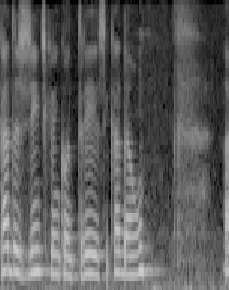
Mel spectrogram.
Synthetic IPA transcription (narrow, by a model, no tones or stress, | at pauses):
kad̪ɐʒẽnt͡ʃɪ̥kewẽkõnt̪ɾejesɪkad̪ɐũ | a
